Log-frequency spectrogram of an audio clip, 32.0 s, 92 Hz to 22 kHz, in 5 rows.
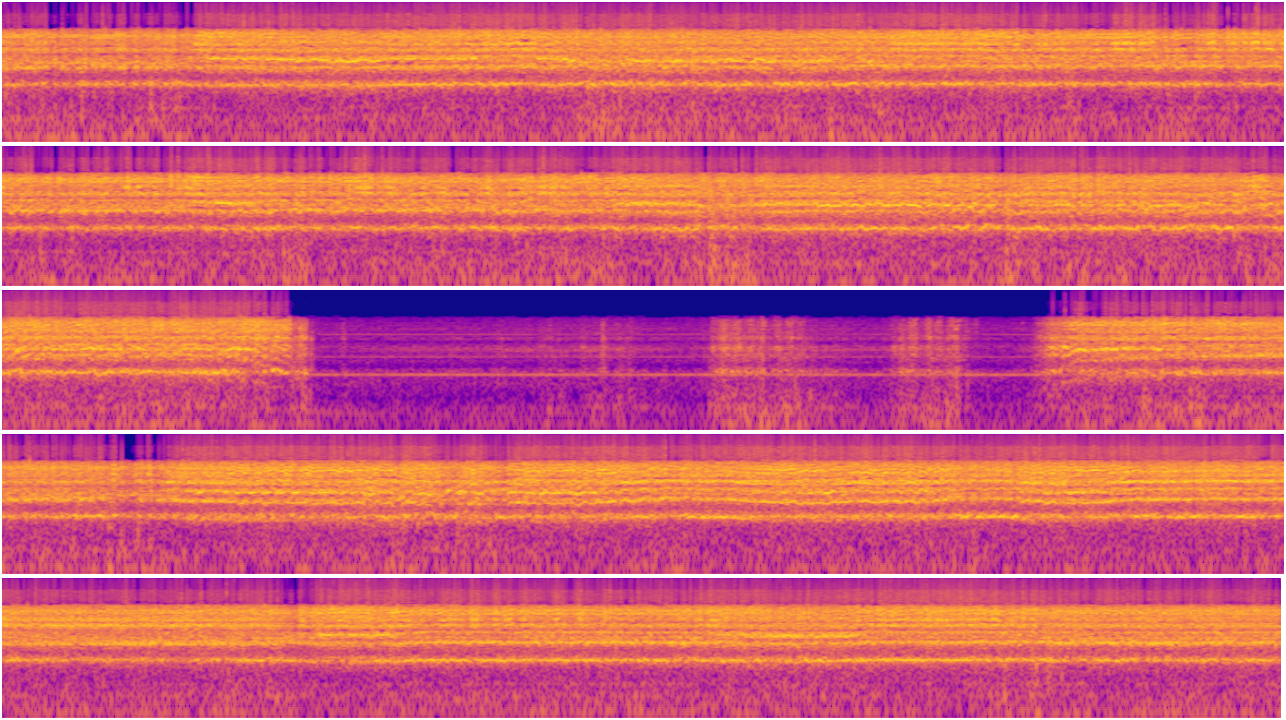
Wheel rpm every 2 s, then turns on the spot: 230, 220, 220, 230, 230, 210, 210, 50, 20, 170, 220, 220, 230, 230, 230, 230.
14-18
